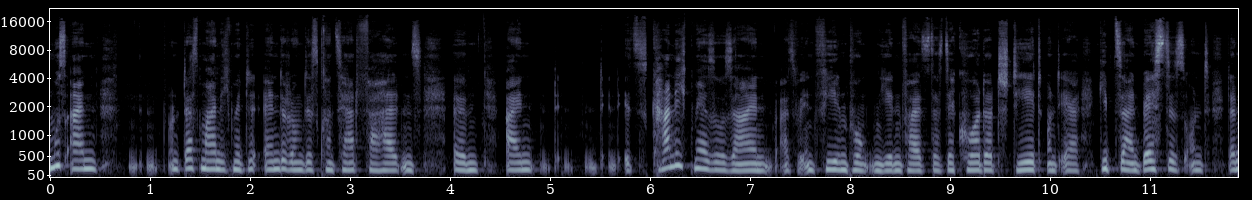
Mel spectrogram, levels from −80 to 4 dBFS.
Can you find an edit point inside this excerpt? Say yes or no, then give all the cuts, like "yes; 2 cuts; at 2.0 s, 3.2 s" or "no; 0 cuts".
no; 0 cuts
